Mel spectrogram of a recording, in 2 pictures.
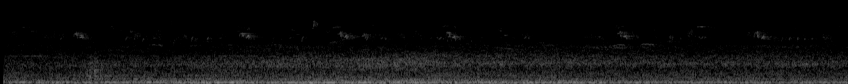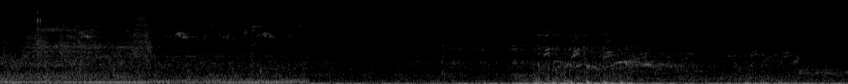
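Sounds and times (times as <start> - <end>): small birds chirping: 0.0 - 11.6.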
